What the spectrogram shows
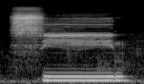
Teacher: हमारे दांतों को मिलाने से निकलता है सीटी की आवाज़ से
